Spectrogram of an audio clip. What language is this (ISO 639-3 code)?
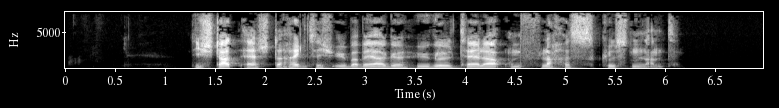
deu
